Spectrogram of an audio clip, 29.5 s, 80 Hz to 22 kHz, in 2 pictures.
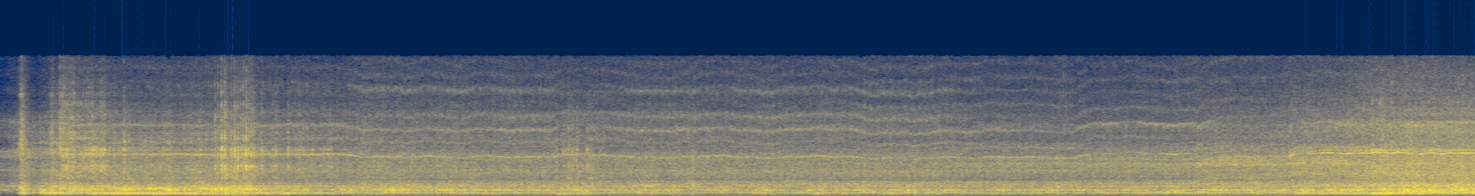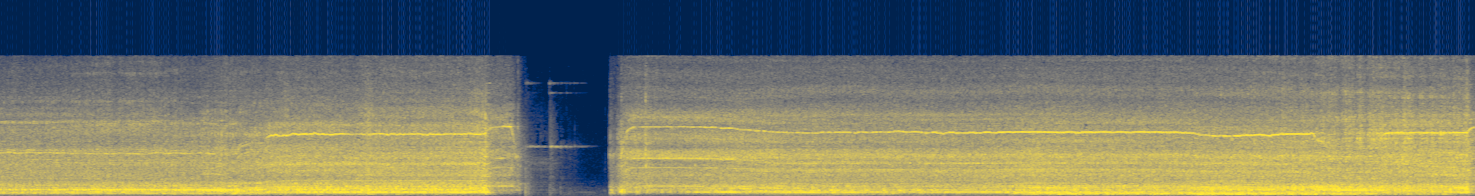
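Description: DeWalt 20V MAX Atomic DCS377 compact cordless bandsaw running steadily. It breaks off for about a second roughly twenty seconds in, then runs again.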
